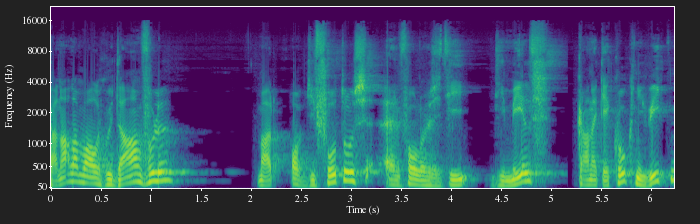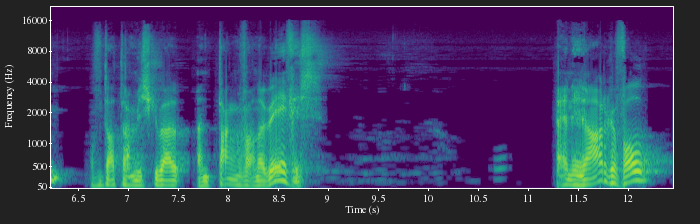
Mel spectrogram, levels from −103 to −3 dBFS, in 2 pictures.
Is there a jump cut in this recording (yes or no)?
yes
